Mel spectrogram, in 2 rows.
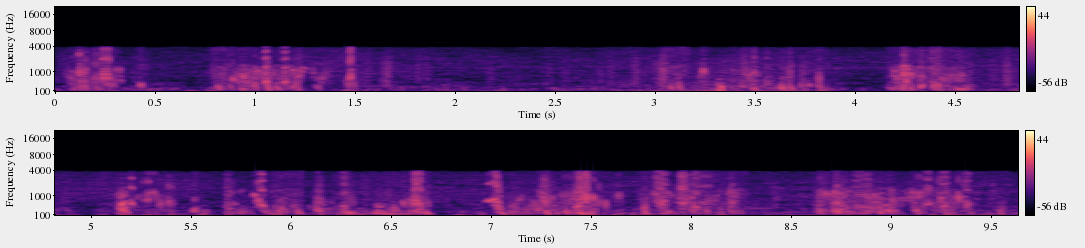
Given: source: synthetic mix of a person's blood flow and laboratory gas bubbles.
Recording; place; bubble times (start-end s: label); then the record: Doppler ultrasound of blood flow; subclavian vein
0.04-0.36 s: bubbles
0.40-0.46 s: bubbles
0.77-1.37 s: bubbles
1.42-1.53 s: bubbles
3.04-3.17 s: bubbles
3.21-3.28 s: bubbles
3.41-3.87 s: bubbles
4.15-4.59 s: bubbles
5.11-5.42 s: bubbles
5.46-5.55 s: bubbles
5.65-6.04 s: bubbles
6.07-6.72 s: bubbles
6.95-7.68 s: bubbles
7.72-8.29 s: bubbles
8.61-9.43 s: bubbles
9.51-9.59 s: bubbles
From the record:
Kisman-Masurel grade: 332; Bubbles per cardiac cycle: rolling drumbeat, 9 or more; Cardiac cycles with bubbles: 50 to 99%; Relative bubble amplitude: moderate (0.250 to 0.450); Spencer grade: 3 (all of the cardiac periods contain showers or single bubble signals, but not dominating or overriding the cardiac motion signals); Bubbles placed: anywhere in the cardiac cycle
